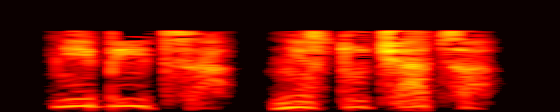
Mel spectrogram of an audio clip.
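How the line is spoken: Whisper. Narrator (Russian): прошептала она

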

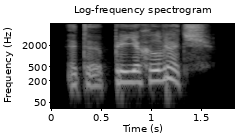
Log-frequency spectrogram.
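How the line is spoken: Hoarse explaining. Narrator (Russian): пояснил Стас охрипшим голосом

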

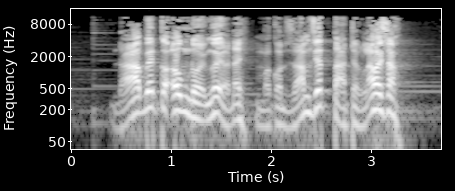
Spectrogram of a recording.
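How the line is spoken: Shouted. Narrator (Vietnamese): Lâm xương quát

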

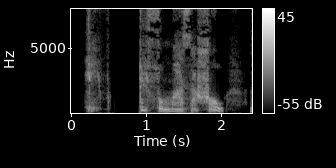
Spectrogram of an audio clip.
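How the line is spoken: Girl hissing. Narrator (Russian): зашипел на него девочка

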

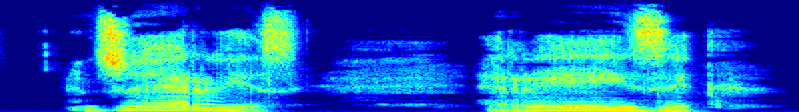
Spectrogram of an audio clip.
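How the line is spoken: Hoarse calling out. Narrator (Russian): хриплым голосом окликнул Айяр сородичей

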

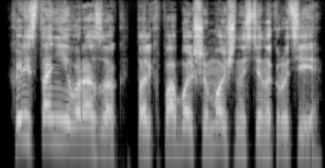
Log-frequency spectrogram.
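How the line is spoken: Shout from a scrawny man. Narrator (Russian): крикнул щуплый

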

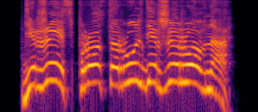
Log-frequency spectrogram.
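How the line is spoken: Shouted. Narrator (Russian): крикнул

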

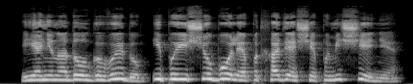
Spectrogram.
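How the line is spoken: Plain. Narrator (Russian): говорит Алистер

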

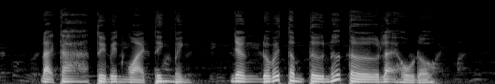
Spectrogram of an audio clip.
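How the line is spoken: Soft sighing lament. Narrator (Vietnamese): Xào xào khẽ than thở

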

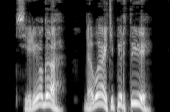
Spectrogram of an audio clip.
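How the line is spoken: Shouting. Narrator (Russian): крикнул Иван

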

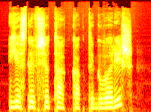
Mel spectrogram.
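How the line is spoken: Thoughtful drawl. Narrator (Russian): задумчиво протянул парень

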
